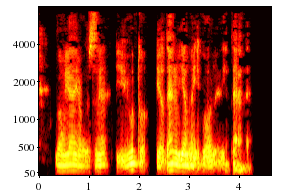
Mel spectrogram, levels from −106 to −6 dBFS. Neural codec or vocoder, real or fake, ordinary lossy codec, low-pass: codec, 16 kHz in and 24 kHz out, 1.1 kbps, FireRedTTS-2 codec; fake; MP3, 32 kbps; 7.2 kHz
